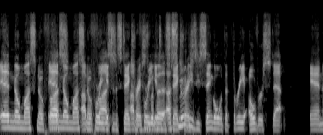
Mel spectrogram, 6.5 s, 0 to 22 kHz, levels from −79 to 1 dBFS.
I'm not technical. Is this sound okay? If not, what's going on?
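No. From 0.97 to 3.87 s there is a doubled audio track: the same speech plays twice at once, with a second copy trailing about a second behind and roughly as loud as the original. Unlike a natural echo, the copy doesn't fade or sound roomy, and it starts and stops abruptly. The likely cause is the audio being picked up a second time through a slower route, or an edit that left two copies misaligned.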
